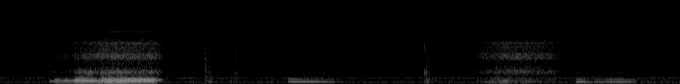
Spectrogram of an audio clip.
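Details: Repeated snoring: a loud rattling in-breath, then softer snorts and whistling out-breaths, about two breath cycles in seven seconds.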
